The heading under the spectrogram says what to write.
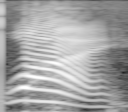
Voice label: "wai4", mandarin, female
